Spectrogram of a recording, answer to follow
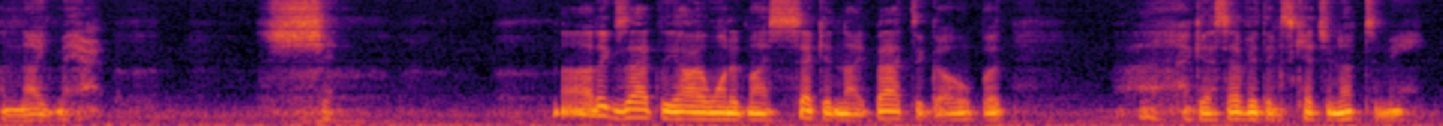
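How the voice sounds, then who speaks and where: A man's voice: on the low side, a little slow, gravelly, pauses often, mellow, a little hiss or hum. An actor playing a young star quarterback, cocky yet anxious, narrating his own story in an audio drama. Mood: shaken.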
